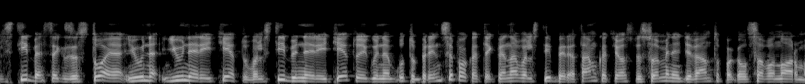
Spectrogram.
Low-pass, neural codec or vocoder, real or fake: 7.2 kHz; none; real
